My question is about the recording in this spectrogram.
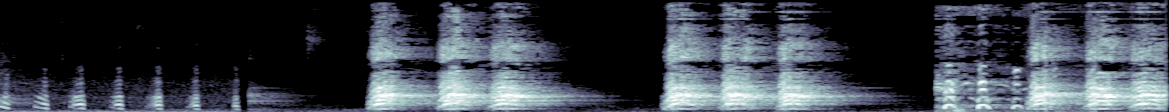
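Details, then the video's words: An extremely noisy pet cockatoo gives a quick run of short, clipped calls, then three loud bursts of harsh, grating screeches, each made of several rough pulses, while people laugh and talk. "There is a cockatoo, and they are extremely noisy."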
